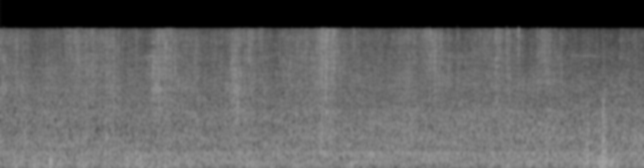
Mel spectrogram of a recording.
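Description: Steady harbour ambience: wind on the microphone over water, with a faint distant ship engine hum.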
